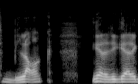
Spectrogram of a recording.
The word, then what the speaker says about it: Blank: That's why it's not pronounced blank. It's blanc.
